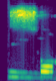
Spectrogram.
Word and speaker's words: sword: So the word, for example, playwright, sword, Playwright.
